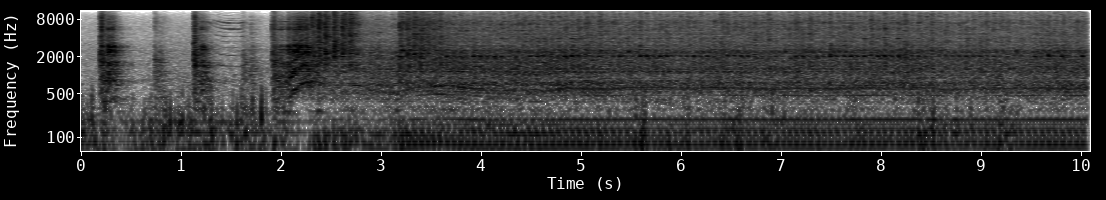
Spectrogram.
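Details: Field-find lawn mower engine under test after fuel is added to the tank, to see if it draws fuel from it; carburetor had two-stroke fuel, earlier smoke smelled of 30-weight oil. A few pulls, then it fires and settles into a steady, even run without misses or surging.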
